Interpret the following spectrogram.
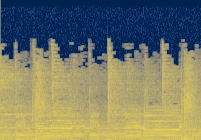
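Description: Live rock band playing: a PRS electric guitar holds sustained lead notes over bass and a steady drum beat.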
